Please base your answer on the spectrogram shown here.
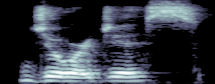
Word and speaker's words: Georges: The kids in 7th grade aren't the nicest, calling him Georges or Gorgeous because of the silent S that's at the end of his name.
